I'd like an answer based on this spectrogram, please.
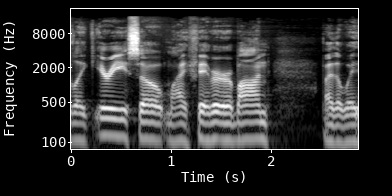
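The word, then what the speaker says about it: Herbin: Erie so my favorite raban by the way the H is silent is vert atlantique the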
